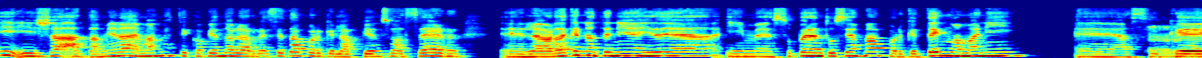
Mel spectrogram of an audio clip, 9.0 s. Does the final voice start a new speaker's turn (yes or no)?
no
